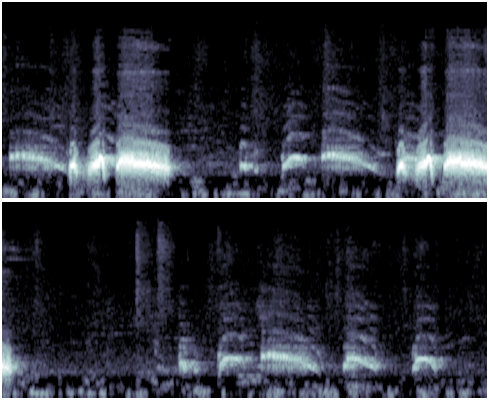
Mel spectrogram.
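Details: Spotted dove lure call used to provoke other doves into calling. Low, hollow cooing phrases come in groups: two long, loud, rolling coos near the start and middle, then a run of shorter, softer coos repeated about every half second.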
